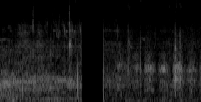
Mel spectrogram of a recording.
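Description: Bo, an overweight Labrador, pants quickly and softly up close in a rapid breathy rhythm, broken by one brief silent gap before the panting resumes.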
